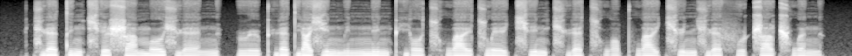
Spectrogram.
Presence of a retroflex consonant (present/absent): present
